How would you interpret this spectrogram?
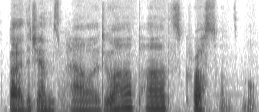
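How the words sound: It is spoken in a refined, posh voice. The speaker calls it wrong. "my brain went, yes, posh individual"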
